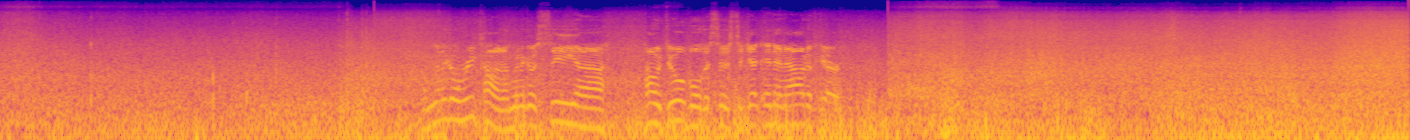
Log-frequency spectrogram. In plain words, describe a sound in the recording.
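Waves crash and surge against rocks below.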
